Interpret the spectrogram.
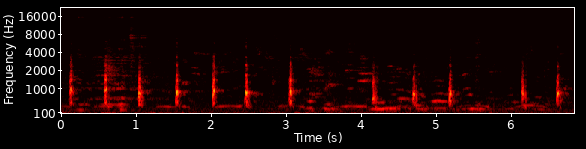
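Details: Pet fighting partridge, a chukar, repeating short, clipped chuck calls at a steady pace with low background noise.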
